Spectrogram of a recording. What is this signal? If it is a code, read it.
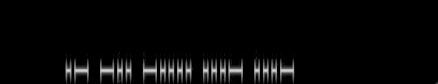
Morse code, heard as a keyed tone, about 28 wpm, 650 Hz. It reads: AD6VV
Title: SOTA QSO Practice 28wpm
